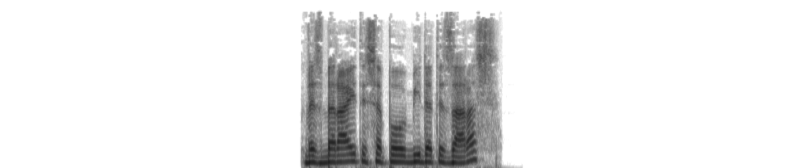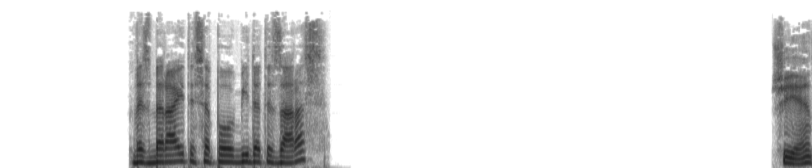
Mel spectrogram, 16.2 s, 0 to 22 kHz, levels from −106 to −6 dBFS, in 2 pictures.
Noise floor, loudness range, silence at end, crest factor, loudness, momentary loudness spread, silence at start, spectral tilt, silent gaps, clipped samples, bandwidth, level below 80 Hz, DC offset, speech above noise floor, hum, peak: under -90 dBFS; 9 LU; 0 s; 24 dB; -23 LUFS; 10 LU; 3.05 s; -5 dB/octave; 5.22-9.40 s, 11.62-15.84 s; under 0.1%; 16 kHz; -56 dBFS; under 0.1%; over 68 dB; none; -4 dBFS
